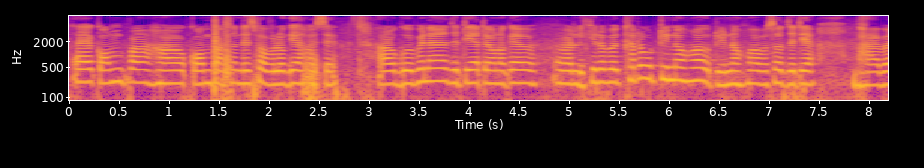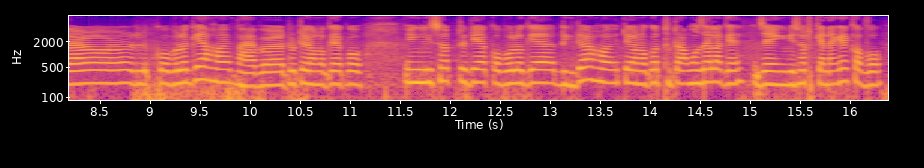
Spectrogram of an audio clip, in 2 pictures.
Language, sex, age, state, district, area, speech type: Assamese, female, 45-60, Assam, Jorhat, urban, spontaneous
